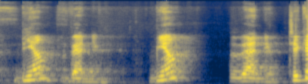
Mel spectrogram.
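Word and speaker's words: bienvenue: अब आई इ एन है वो नोजल साउंड हो जाता है और फाइनल ई जो है वो साइलेंट हो जाता है। ठीक है? क्योंकि इ तो एंड में ऐसे भी म्यूट हो जाएगा।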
